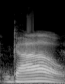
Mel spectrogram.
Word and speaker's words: เก้า: カタカナで เก้า ガウ เก้า と書いてありますが、ガオ今回も日本語ガオのうじゃなくてガオタイ語の เก้า という音なので、ガウじゃなくてガウガウ。そしてイントネーションの方はタイ語のゴハ ห้า と同じです。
